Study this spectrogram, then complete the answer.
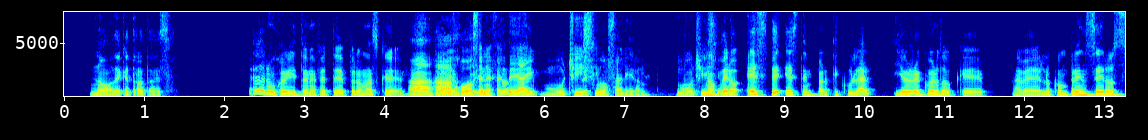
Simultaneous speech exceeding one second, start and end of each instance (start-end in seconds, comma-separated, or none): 4.3-5.7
